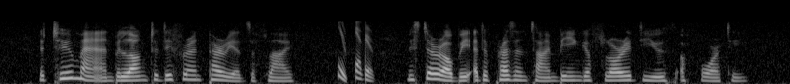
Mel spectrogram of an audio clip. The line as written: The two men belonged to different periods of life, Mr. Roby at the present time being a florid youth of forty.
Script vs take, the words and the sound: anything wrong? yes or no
yes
